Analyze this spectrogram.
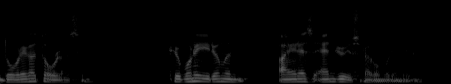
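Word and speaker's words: Inez: 그분의 이름은 아이네스 앤드루스라고 부릅니다. 한국 사람은 이네스 앤드루스라고 읽고 아이네스 앤드루스라고 하는 게 all time gospel singer.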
